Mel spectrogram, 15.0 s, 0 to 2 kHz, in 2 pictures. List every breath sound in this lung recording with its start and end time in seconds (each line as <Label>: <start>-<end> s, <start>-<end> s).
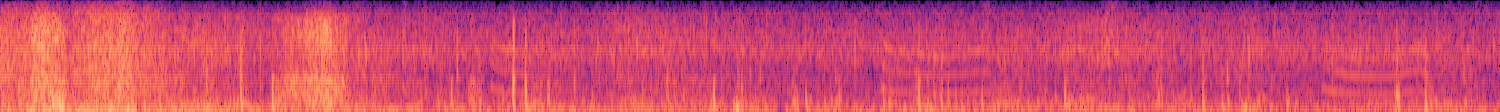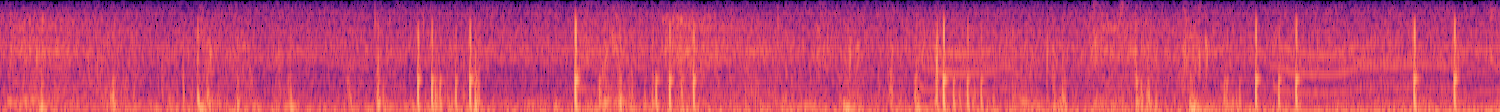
Wheeze: 4.27-5.01 s, 6.55-7.29 s, 12.03-12.64 s, 13.98-14.72 s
